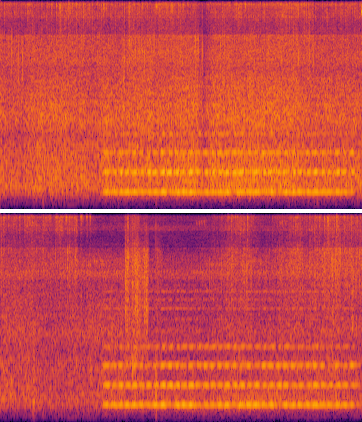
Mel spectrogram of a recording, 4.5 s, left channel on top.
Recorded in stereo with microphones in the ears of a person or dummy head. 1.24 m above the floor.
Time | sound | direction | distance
1.3 | a violin | 15° left (ahead or behind) | 3.5 m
